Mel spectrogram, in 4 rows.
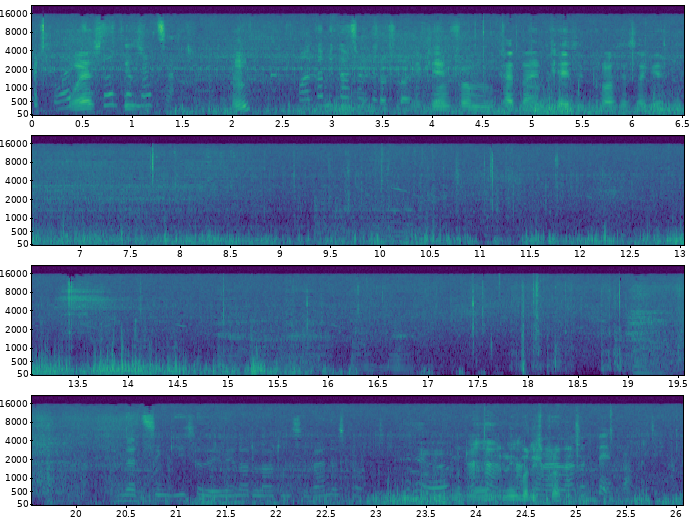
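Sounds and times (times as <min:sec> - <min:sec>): low outdoor rumble: 0:00.0 - 0:11.8, 0:19.8 - 0:26.0.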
